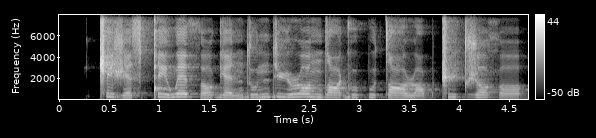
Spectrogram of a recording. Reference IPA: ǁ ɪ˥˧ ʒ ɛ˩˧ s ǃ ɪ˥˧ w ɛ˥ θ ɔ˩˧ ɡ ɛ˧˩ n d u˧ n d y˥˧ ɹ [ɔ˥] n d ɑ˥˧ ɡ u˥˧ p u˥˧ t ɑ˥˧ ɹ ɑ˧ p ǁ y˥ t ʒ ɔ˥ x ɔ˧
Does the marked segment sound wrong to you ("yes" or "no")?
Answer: no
